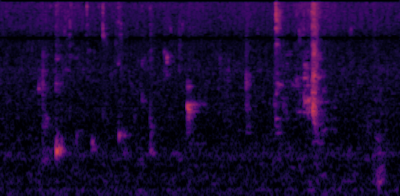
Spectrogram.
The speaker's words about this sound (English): Sorry, I got mouth dryness, so I need to take a sip of water there.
